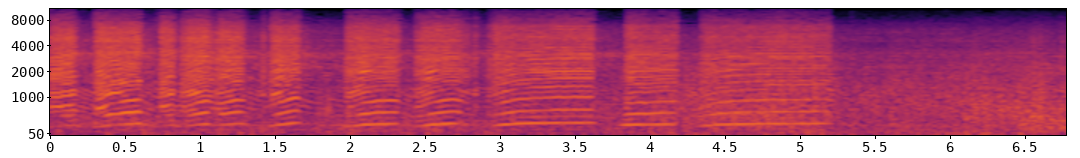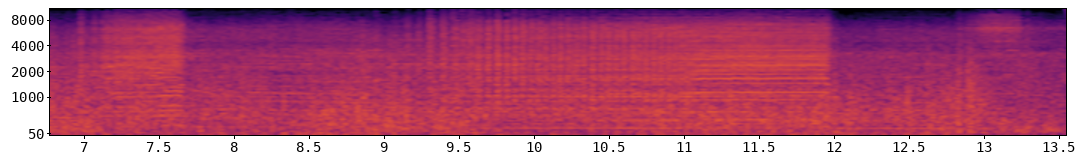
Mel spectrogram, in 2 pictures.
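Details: Yamaha Banshee two-stroke twin ATV after misfire chase (new plug caps, coil swap didn't cure it): carb needles moved back to middle position, crisp revs through repeated throttle blips, no stutter or break-up; miss gone, running normally.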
